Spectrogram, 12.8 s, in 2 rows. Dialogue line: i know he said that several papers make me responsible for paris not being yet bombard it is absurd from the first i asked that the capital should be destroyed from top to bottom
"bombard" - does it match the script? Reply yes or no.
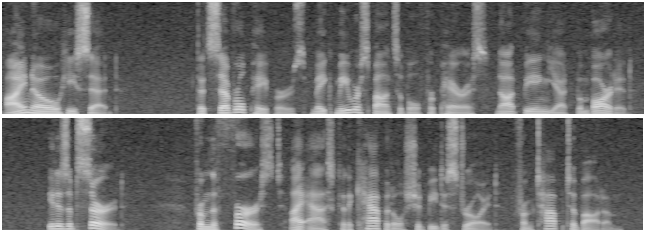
no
